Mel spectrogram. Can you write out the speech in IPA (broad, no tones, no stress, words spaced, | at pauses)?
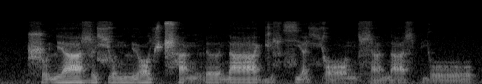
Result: ʂolʲaː ɮəɕon lʲɔːçʈ͡ʂʰaŋ rəːnɾaː ɡʲʉɬsʲa çɔːnɮa naːɬpjoː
